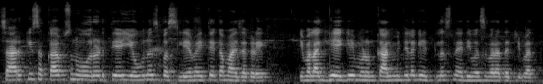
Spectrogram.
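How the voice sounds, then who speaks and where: A woman's voice: medium pitch, little pitch movement, very fast, fairly bright tone, a little hiss or hum. A woman chatting casually through a family home vlog, keeping her viewers pointed at what she is doing. She films with a handheld phone camera while moving around the house. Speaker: family vlogger. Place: home, indoors.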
